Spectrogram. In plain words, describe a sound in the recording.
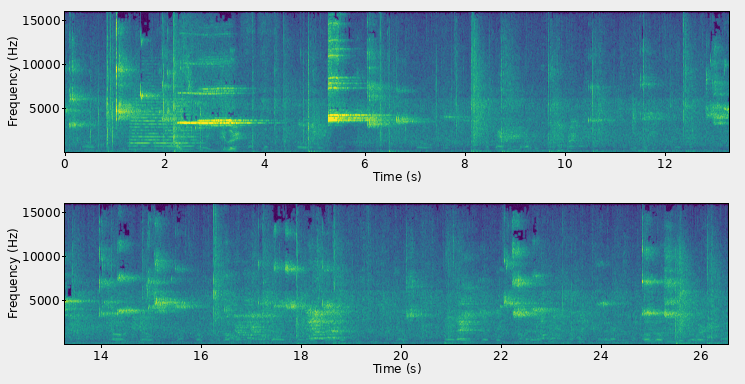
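Young men call out and talk in a large echoing gym.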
